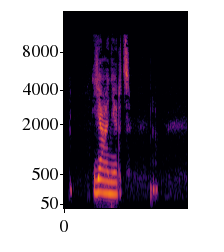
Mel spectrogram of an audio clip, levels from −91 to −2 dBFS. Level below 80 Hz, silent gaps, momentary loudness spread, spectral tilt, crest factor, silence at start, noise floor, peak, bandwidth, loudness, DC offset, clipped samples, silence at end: -78 dBFS; none; 24 LU; -4 dB/octave; 22 dB; 0.1 s; -68 dBFS; -14 dBFS; 11 kHz; -31 LUFS; under 0.1%; under 0.1%; 0.7 s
